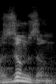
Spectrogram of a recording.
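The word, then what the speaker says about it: Tsum Tsum: How do you say TSUM? TS is like a Z. Oh, Zoom Zoom.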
